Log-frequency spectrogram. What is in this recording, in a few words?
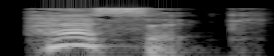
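"hassock", British English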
